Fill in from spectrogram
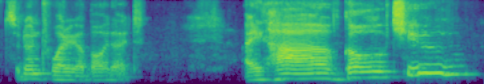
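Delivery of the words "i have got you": ordinary delivery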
